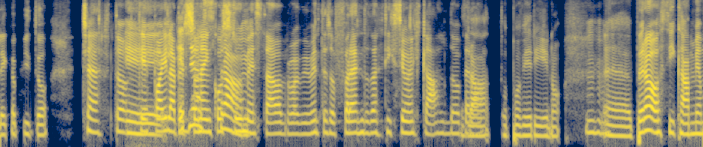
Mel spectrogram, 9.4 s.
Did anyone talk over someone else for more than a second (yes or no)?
yes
